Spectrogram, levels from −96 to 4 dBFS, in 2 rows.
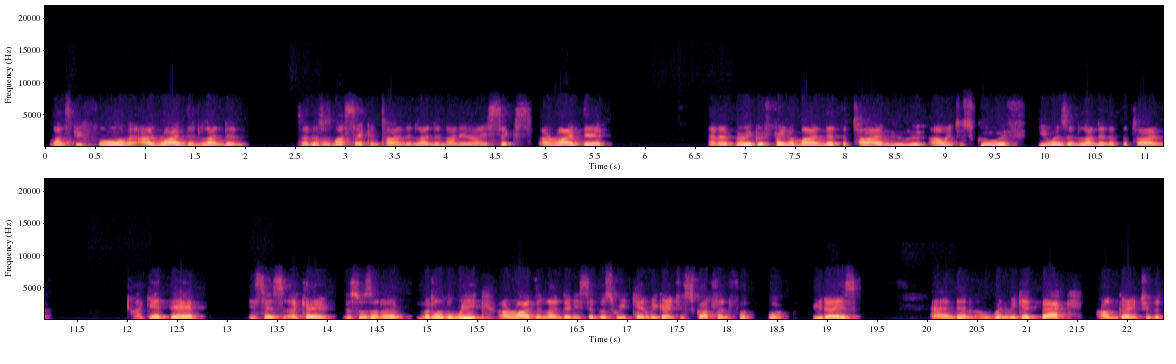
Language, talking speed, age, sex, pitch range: English, 220 wpm, 30-49, male, 130-165 Hz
